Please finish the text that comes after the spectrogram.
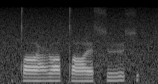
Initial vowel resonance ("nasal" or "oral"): oral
